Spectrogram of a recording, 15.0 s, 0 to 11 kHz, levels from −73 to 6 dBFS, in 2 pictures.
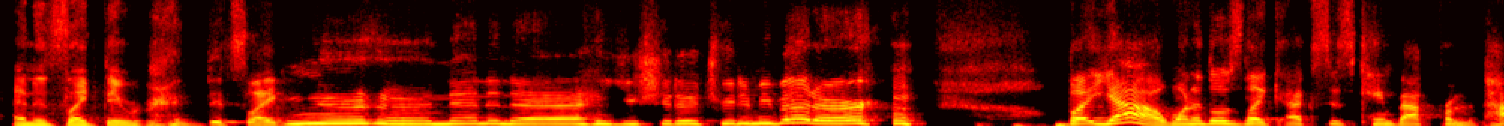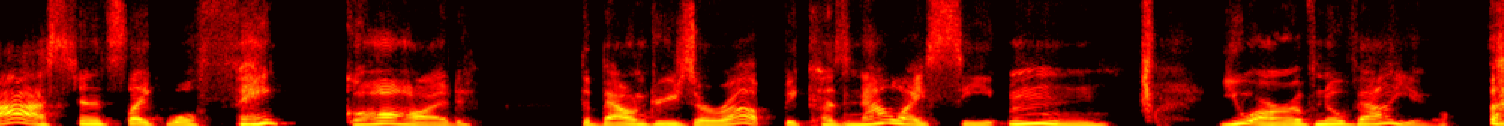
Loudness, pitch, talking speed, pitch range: -20 LUFS, 220 Hz, 190 wpm, 190-255 Hz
